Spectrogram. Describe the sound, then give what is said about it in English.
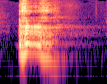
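A single rough throat clearing bursts out sharply, a raspy, voiced rumble that fades over about half a second into silence, with no other speech around it. “I cannot get this out of my throat.”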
